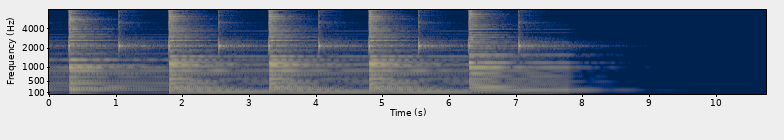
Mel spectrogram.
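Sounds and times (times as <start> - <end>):
guitar chords: 0.0 - 8.1.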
